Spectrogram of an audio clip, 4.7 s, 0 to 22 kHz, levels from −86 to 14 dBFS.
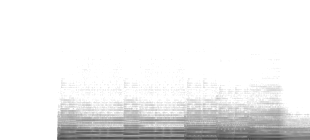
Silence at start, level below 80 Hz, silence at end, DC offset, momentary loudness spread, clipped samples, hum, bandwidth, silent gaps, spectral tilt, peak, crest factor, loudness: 0.85 s; -44 dBFS; 0 s; under 0.1%; 4 LU; under 0.1%; none; 6 kHz; none; -8.5 dB/octave; -8 dBFS; 12 dB; -21 LUFS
